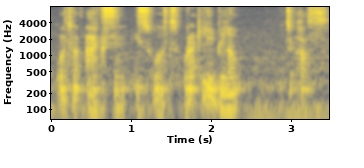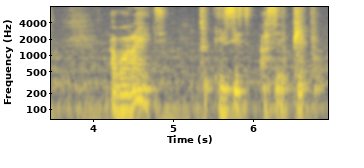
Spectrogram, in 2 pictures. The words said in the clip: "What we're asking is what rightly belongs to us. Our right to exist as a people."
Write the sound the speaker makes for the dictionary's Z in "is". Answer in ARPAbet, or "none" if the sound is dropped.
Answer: S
